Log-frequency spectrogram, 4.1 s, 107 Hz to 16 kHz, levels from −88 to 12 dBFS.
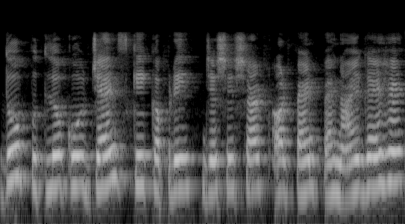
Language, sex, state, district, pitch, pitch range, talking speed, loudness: Hindi, female, Bihar, Saharsa, 235 Hz, 225-250 Hz, 190 wpm, -22 LUFS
